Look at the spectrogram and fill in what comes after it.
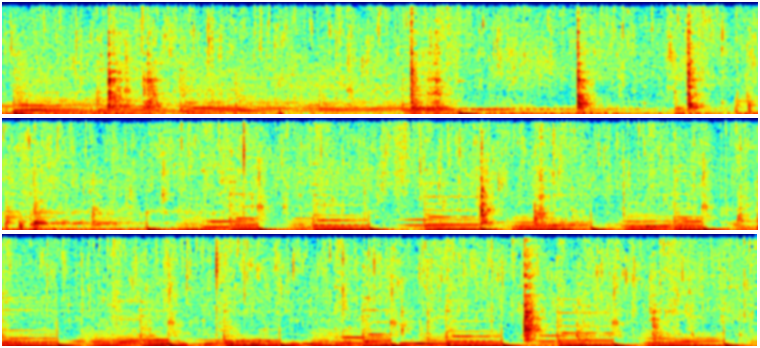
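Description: Boiled beef sizzling in melted butter in a frying pan, stirred with a metal spoon that clicks and scrapes against the pan. Background music with a bass line that comes in about halfway through.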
